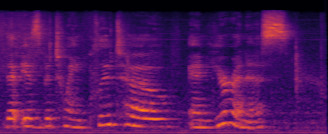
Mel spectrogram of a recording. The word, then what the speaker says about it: Uranus: the sun and pluto uranus actually it's supposed to be pronounced uranus okay so take your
